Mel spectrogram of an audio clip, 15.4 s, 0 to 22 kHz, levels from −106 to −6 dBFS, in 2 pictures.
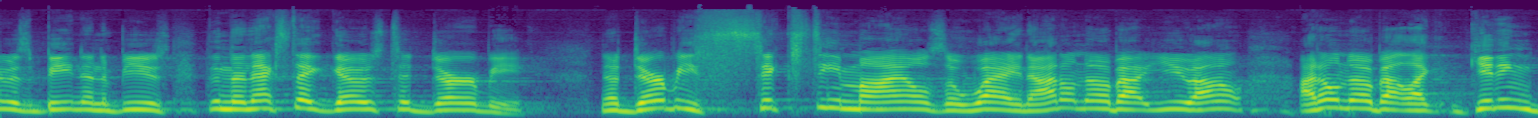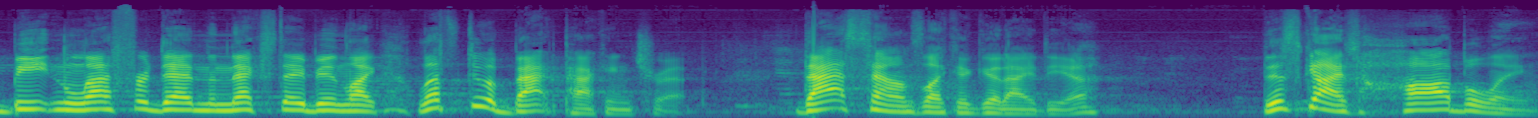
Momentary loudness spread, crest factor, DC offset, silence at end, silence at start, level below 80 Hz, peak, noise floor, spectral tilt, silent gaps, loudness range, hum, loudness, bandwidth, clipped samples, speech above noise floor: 9 LU; 22 dB; under 0.1%; 0.05 s; 0 s; -74 dBFS; 0 dBFS; -62 dBFS; -5.5 dB/octave; none; 4 LU; none; -20 LUFS; 15.5 kHz; under 0.1%; 41 dB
